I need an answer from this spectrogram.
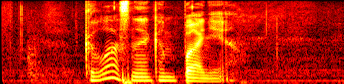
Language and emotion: Russian, positive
